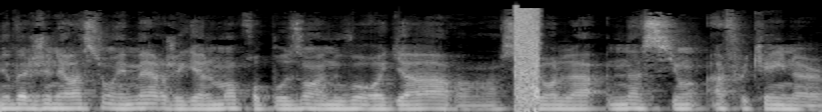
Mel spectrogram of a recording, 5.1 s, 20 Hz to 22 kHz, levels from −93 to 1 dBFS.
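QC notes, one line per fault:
3.21–3.36 s, samples built from the wrong bytes: for about 150 ms the speech is swamped by a harsh burst of loud broadband noise. The reader assembled each sample from the wrong bytes, whether off by one, in swapped order or with the wrong alignment, so the jittery low-order bits ended up as the big part of every value. That turns ordinary speech into loud hiss.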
